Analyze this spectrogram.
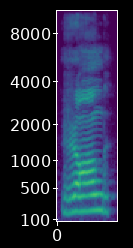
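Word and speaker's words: wrong: ಡಬ್ಲ್ಯೂ ನಿಯಮ ಪದದ ಆರಂಭದಲ್ಲಿ ಆರ್ ಅಕ್ಷರದ ಮುಂಚೆ ಡಬ್ಲ್ಯೂ ಬಂದರೆ ಡಬ್ಲ್ಯೂ ಸೈಲೆಂಟ್ ಆಗಿರುತ್ತದೆ ಉದಾಹರಣೆಗೆ ರೈಟ್ ರಾಂಗ್ ರಿಸ್ಟ್ ಡಬ್ಲ್ಯೂ ನಿಂದ ಸ್ಟಾರ್ಟ್ ಆದ್ರೂ ಉಚ್ಚಾರ ಮಾತ್ರ ಆರ್ ನಿಂದ ಆರಂಭವಾಗಿದೆ ನಿಮಗೆ ನನ್ನ ರಿಸರ್ಚ್ ಮತ್ತು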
